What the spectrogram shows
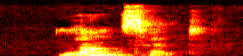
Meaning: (noun) A sharp, pointed, two-edged surgical instrument used in venesection and for opening abscesses etc
- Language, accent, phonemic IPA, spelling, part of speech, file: English, Southern England, /ˈlɑːn.sɪt/, lancet, noun / verb, LL-Q1860 (eng)-lancet.wav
